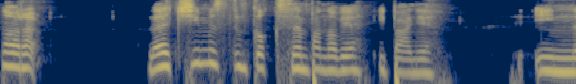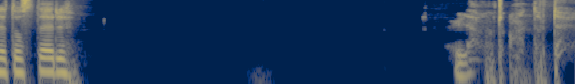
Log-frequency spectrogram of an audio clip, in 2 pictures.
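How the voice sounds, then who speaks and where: A woman talks at a moderate pace with long, frequent pauses and ordinary pitch variation, her dry, echo-free sound set against a quiet background. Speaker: game commentator. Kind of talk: casual gameplay commentary.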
